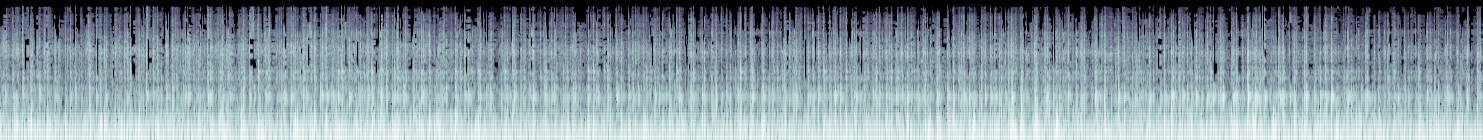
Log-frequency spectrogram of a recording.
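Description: A large, clear plastic pump lotion bottle with a lavender label, hollow and partly full of liquid, is held close to a fuzzy microphone and tapped quickly with the fingertips and short nails. The result is a dense, steady stream of short, dry, muffled taps with a deep, boomy low end.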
